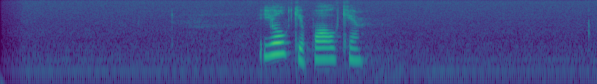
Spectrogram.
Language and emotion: Russian, neutral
